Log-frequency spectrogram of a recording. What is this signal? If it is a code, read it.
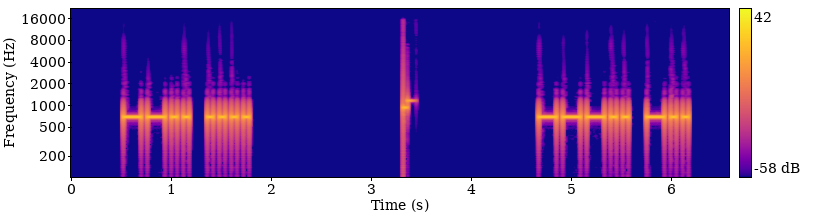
Morse code, heard as a keyed tone, about 20 wpm, 700 Hz. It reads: ZH 8D
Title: Two Letter-Number Combinations - 20wpm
